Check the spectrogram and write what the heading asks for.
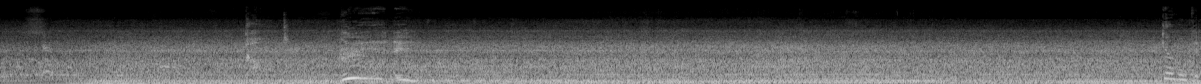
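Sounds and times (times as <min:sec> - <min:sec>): train idling drone: 0:00.0 - 0:12.0.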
